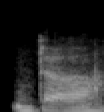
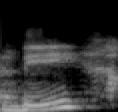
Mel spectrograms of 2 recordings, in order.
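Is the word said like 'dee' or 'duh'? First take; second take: duh; dee. First: The vowel is a short 'uh' sound. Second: The vowel is a long 'ee' sound. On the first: The next word starts with a consonant sound. "अगर वो consonant से कर रहा है तो हो जाएगा क्या?" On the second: The next word starts with a vowel sound. "अगर वो प्रोनाउंस अगर वो है ना वॉवेल से कर रहा है तो वो हो जाएगा"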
